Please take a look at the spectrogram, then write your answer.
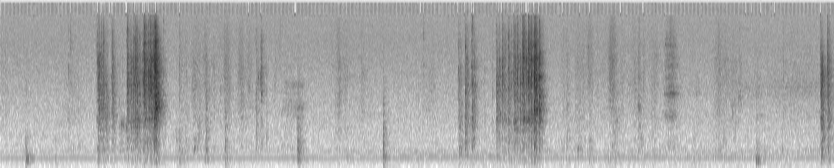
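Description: Two crisp bursts of card shuffling, each a quick rippling riffle, separated by quiet pauses with faint small handling clicks in between.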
